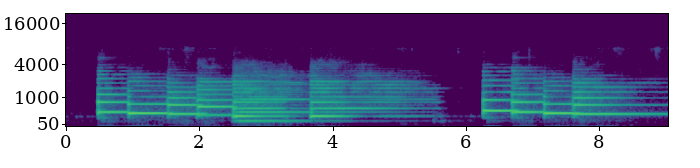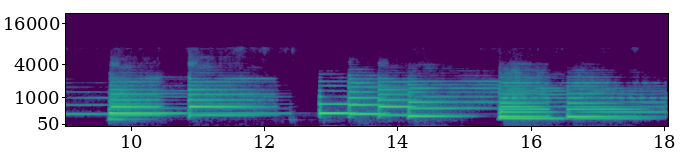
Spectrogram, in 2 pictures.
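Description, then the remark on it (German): A solo piano plays the player's own gentle song in several phrases, each note ringing and fading after its strike, with short pauses between phrases. Clear, with no voices. “Ich spiele Klavier, weil die Melodien so schön sind. Hier mein Lied.”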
